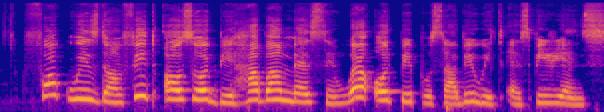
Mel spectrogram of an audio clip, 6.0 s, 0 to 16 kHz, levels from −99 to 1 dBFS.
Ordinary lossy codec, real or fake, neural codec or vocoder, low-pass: none; fake; vocoder, 44.1 kHz, 128 mel bands every 512 samples, BigVGAN v2; 14.4 kHz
